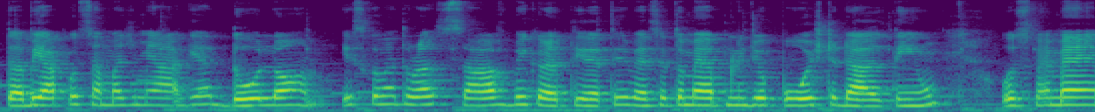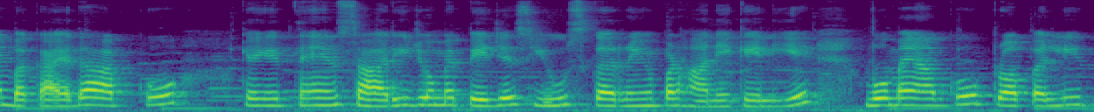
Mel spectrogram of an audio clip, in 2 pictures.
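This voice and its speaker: A young woman, slightly hoarse, explaining a chemistry lesson in a casual, lively way, often restarting her sentences. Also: a little high, normal speed, faint music behind. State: hoarse, clears her throat. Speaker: chemistry teacher.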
